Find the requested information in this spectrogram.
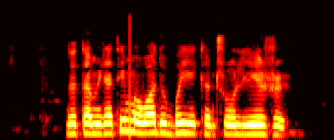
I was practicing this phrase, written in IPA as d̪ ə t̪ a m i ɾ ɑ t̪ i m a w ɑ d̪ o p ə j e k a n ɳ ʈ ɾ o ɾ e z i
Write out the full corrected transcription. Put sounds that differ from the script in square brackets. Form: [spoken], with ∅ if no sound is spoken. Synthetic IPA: d̪ ə t̪ a m i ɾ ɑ t̪ i m a w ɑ d̪ o [b] ə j e k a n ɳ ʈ ɾ o [l] e [ʐ] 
